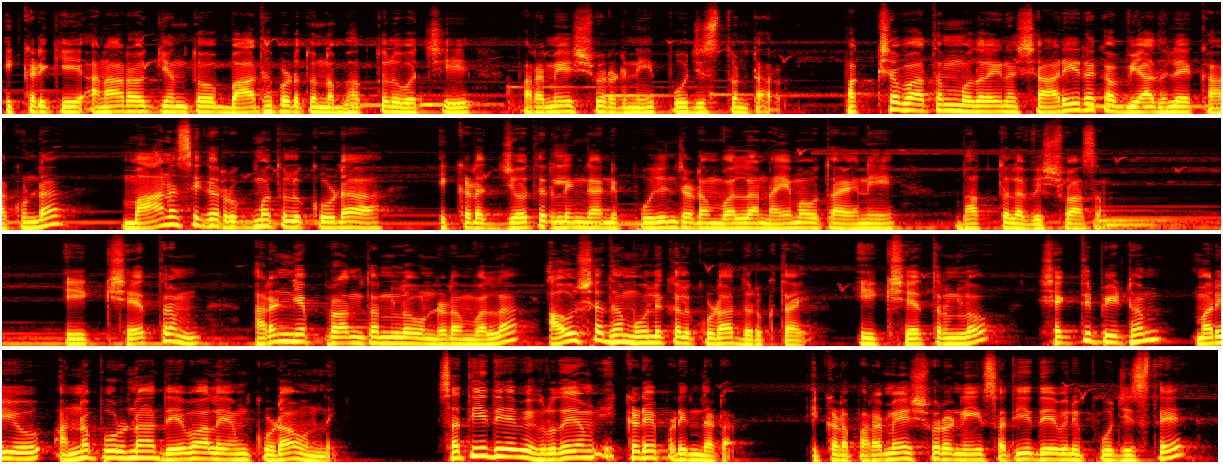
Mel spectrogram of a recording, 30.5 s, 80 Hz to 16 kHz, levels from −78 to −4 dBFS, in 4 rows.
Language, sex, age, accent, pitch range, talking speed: Telugu, male, 30-49, native, 125-155 Hz, 95 wpm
